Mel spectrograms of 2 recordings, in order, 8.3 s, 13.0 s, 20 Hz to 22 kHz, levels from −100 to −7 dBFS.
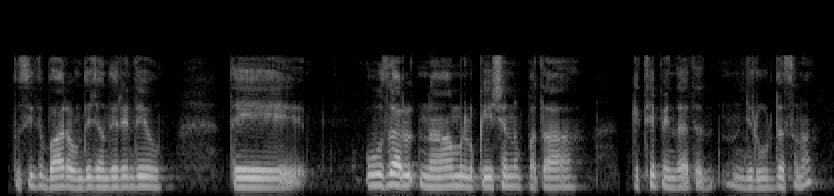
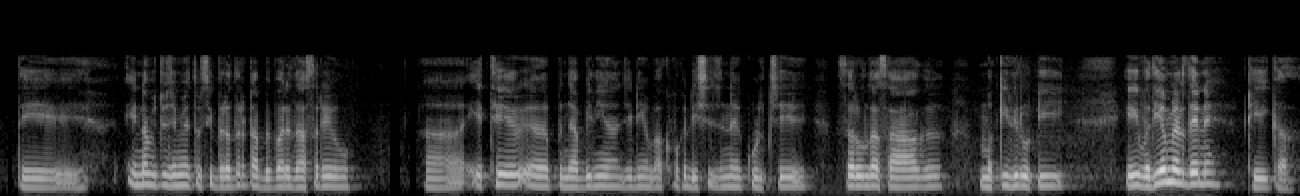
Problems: constant background noise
